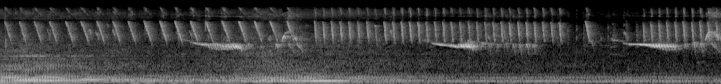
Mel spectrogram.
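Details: Tame hill prinia singing hard: a continuous rattling series of high, clipped downward notes, with short buzzy slurred phrases in between over a noisy low background.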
